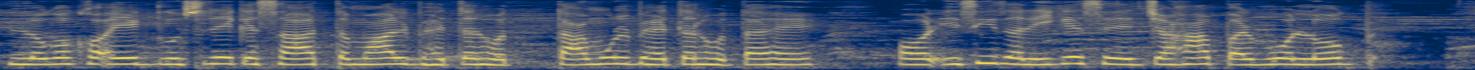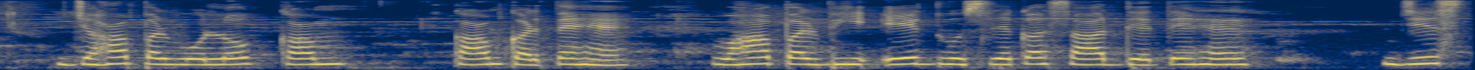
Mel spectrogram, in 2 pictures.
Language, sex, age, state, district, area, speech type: Urdu, female, 18-30, Uttar Pradesh, Gautam Buddha Nagar, urban, spontaneous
